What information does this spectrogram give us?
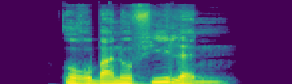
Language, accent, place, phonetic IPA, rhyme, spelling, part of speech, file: German, Germany, Berlin, [ʊʁbanoˈfiːlən], -iːlən, urbanophilen, adjective, De-urbanophilen.ogg
- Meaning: inflection of urbanophil: 1. strong genitive masculine/neuter singular 2. weak/mixed genitive/dative all-gender singular 3. strong/weak/mixed accusative masculine singular 4. strong dative plural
